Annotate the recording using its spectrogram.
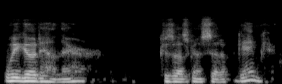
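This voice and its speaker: A man's voice: mid-range voice, fast talker, slightly rough. A man telling a rambling, folksy story in casual chat, full of fillers. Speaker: ranch owner and guest.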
